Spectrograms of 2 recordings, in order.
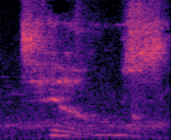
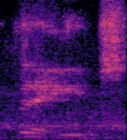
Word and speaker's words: Thames: Nancy Timms is how you say her name. It's going to look like Thames, Thames, because that's what you're going to want to say.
